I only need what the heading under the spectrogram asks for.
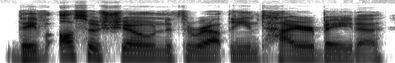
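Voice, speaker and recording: A man's voice: mid-range voice, bright, forceful tone, smooth, dry recording. A man co-hosting a casual gaming podcast, playful and joking as he talks. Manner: playful, joking, quick to laugh. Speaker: podcast co-host.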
